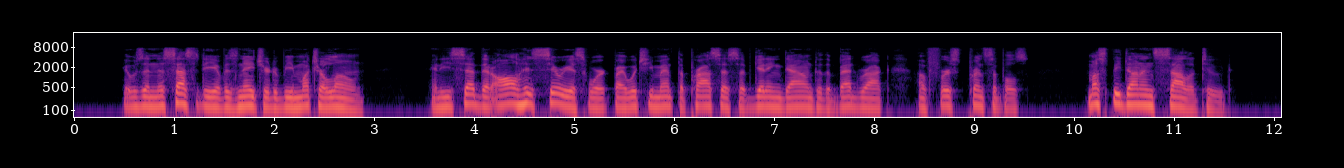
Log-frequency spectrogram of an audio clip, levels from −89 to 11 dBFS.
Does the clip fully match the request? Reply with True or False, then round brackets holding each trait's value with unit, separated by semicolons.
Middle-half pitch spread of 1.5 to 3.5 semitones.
True (2.4 semitones)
